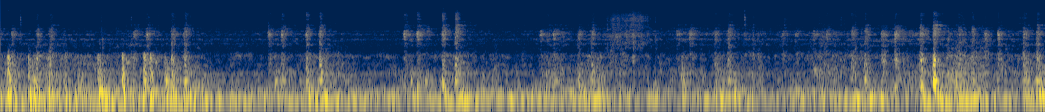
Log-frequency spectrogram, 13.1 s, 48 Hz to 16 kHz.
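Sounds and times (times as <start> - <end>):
moving train rumble: 0.0 - 13.0.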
